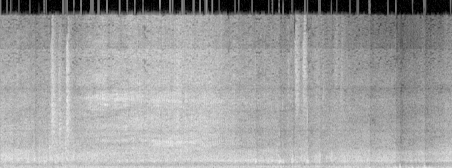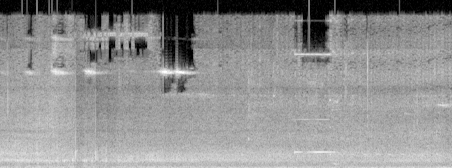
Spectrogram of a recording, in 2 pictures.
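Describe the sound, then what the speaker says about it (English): Dense road traffic at a city crossing in Cape Town, South Africa: a steady, loud roar of cars and heavier vehicles rolling past nearby, continuous throughout with no break and no voices. "a lot of traffic here"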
